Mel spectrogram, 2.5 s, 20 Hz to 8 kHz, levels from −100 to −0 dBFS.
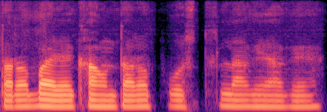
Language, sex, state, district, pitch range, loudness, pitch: Chakma, male, Tripura, Dhalai, 120-125 Hz, -20 LUFS, 120 Hz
